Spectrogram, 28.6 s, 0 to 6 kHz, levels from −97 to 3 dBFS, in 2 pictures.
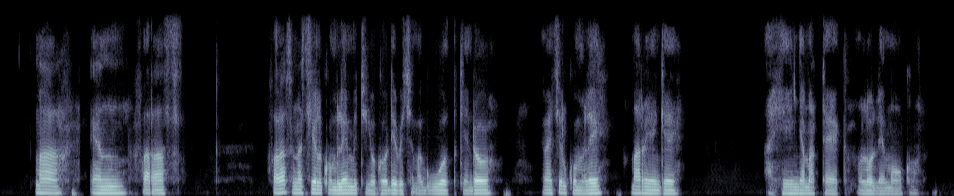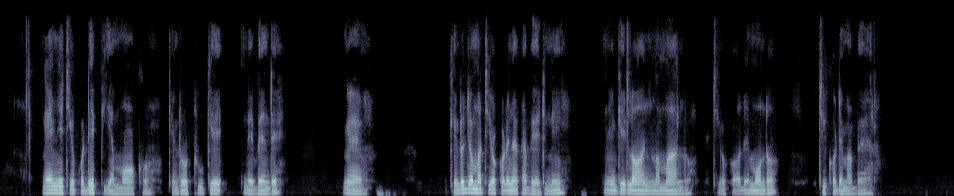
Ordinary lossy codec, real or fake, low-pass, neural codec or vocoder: none; fake; 5.4 kHz; codec, 16 kHz, 4 kbps, X-Codec, WavLM features, trained on Multilingual LibriSpeech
